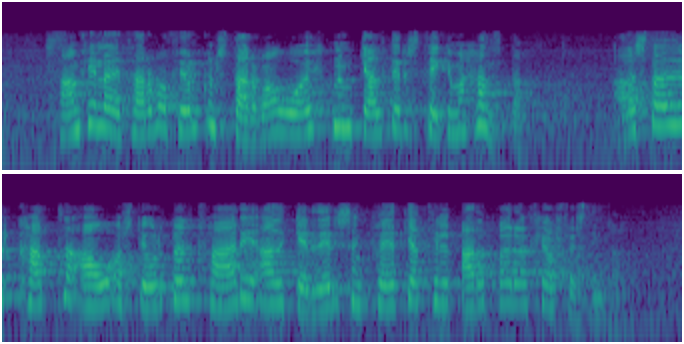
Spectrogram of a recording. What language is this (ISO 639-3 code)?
isl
